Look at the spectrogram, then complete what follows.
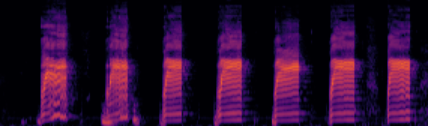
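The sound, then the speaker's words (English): A duck call sounds seven loud, drawn-out quack notes in a steady, evenly spaced series, clear, with no one talking. “that's a yep. longer note. That's kind of the variation of your quack.”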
